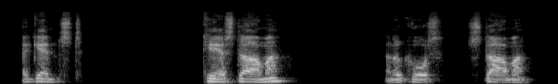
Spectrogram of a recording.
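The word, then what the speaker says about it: Starmer: And of course, Starma rhymes with karma.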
